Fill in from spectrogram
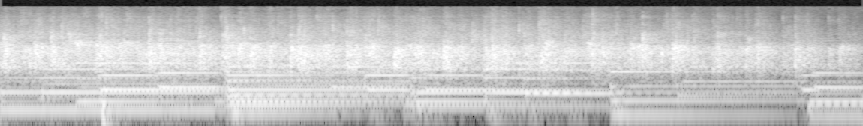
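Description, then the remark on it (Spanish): A church audience claps for God steadily and loudly for several seconds, a dense wash of applause layered over sustained keyboard chords that shift every second or so. “Entonces, si se lo vas a dar, dale un aplauso, no a un aguaje a Dios, un aguaje.”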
